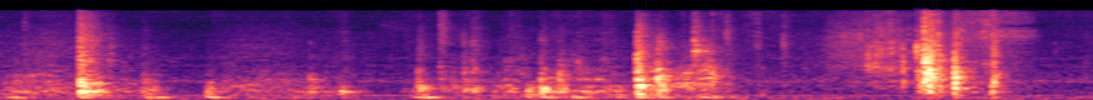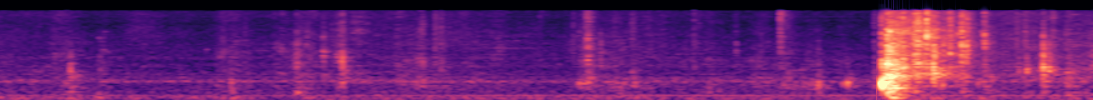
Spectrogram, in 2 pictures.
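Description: Rustles and small knocks of craft supplies being handled and set down on a work surface, busiest in the first half with the loudest rustle about halfway through, then a sharp knock near the end.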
